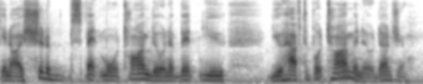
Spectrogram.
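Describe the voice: Fast speech from a man at a medium pitch, with vocal fry. His pitch varies in an ordinary way.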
